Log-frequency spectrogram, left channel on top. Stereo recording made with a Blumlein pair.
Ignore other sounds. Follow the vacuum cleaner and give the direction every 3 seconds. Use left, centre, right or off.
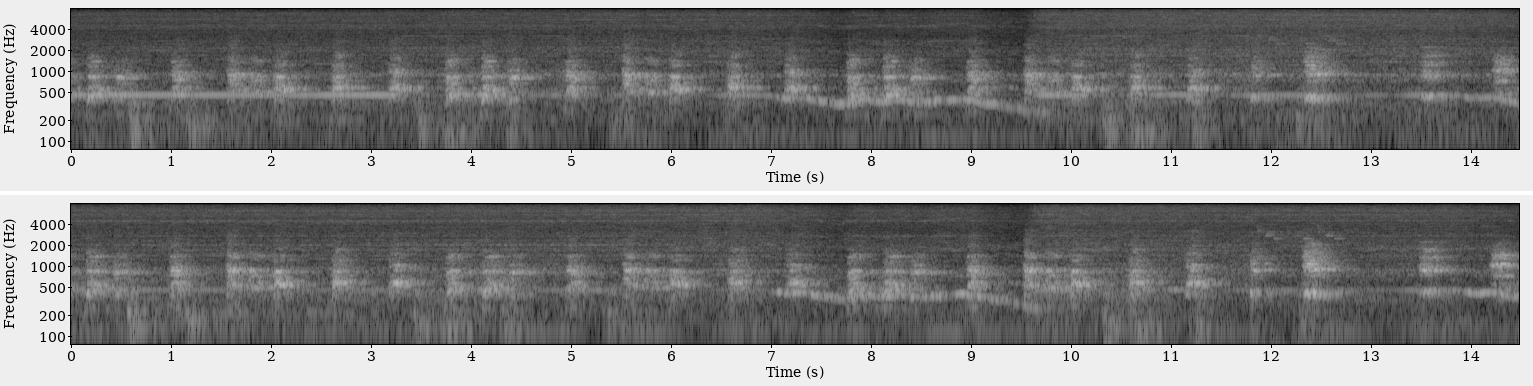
right, right, right, centre, left.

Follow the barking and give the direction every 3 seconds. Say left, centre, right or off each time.
right, left, left, right, right.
